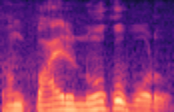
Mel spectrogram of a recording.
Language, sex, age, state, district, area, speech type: Bengali, male, 60+, West Bengal, Dakshin Dinajpur, urban, spontaneous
